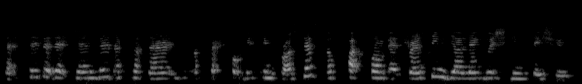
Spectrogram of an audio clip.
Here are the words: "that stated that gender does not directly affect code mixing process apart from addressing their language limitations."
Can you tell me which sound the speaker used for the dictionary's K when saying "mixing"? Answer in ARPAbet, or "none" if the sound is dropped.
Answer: none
